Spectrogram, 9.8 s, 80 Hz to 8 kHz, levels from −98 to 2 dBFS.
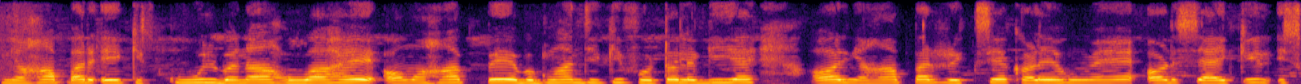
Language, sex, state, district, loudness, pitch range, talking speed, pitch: Hindi, female, Uttar Pradesh, Hamirpur, -15 LUFS, 255-280 Hz, 165 wpm, 265 Hz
